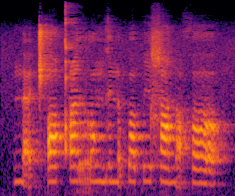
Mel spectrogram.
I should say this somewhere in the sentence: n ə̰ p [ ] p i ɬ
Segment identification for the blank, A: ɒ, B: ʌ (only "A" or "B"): A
